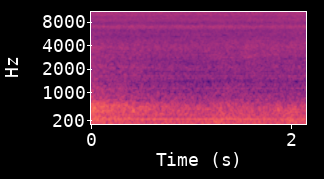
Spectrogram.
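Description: Room tone in a pause between sentences: a steady low hum with a faint steady tone above it and light hiss, and no other events.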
